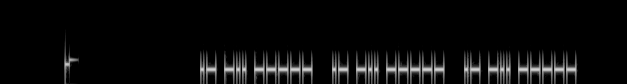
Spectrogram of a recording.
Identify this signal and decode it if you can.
Morse code, heard as a keyed tone, about 40 wpm, 700 Hz. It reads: AD0 AD0 AD0
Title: Callsign Prefixes for Top 25 DXCC - Repeated 3x - 40wpm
